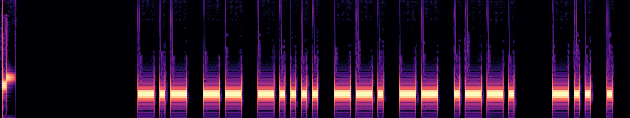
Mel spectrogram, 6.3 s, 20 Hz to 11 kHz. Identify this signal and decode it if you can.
Morse code, heard as a keyed tone, about 22 wpm, 700 Hz. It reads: KM6GMP DE
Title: USA Callsign DE Callsign - 6 Characters - 22wpm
